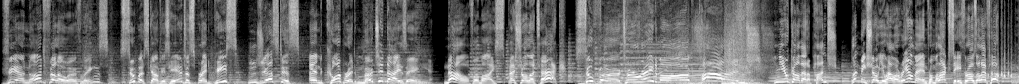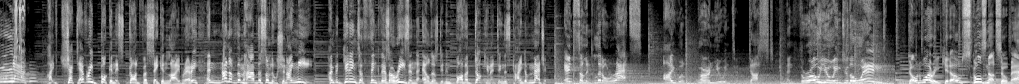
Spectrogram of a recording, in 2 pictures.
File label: Animation, Voice; Commercial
